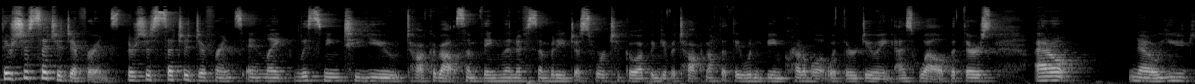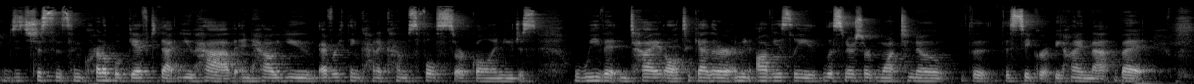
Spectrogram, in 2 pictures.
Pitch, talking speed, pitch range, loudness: 155 Hz, 220 wpm, 150-170 Hz, -27 LUFS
